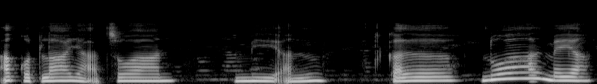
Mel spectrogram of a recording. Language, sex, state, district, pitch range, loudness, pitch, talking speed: Mizo, female, Mizoram, Aizawl, 160-210 Hz, -20 LUFS, 175 Hz, 90 wpm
